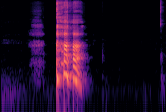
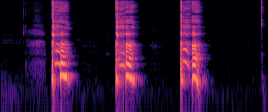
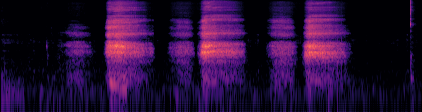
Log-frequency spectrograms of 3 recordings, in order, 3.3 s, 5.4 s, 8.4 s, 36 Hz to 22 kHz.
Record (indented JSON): {
  "cough_length": "3.3 s",
  "cough_amplitude": 32768,
  "cough_signal_mean_std_ratio": 0.27,
  "three_cough_length": "5.4 s",
  "three_cough_amplitude": 32768,
  "three_cough_signal_mean_std_ratio": 0.35,
  "exhalation_length": "8.4 s",
  "exhalation_amplitude": 21122,
  "exhalation_signal_mean_std_ratio": 0.39,
  "survey_phase": "beta (2021-08-13 to 2022-03-07)",
  "age": "65+",
  "gender": "Female",
  "wearing_mask": "No",
  "symptom_runny_or_blocked_nose": true,
  "symptom_onset": "12 days",
  "smoker_status": "Never smoked",
  "respiratory_condition_asthma": false,
  "respiratory_condition_other": false,
  "recruitment_source": "REACT",
  "submission_delay": "1 day",
  "covid_test_result": "Negative",
  "covid_test_method": "RT-qPCR"
}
